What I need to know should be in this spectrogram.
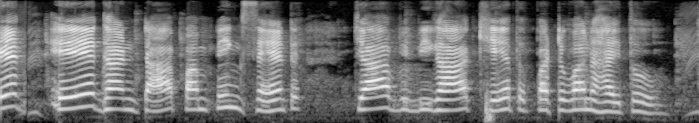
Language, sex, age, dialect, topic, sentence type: Maithili, female, 18-24, Angika, agriculture, question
